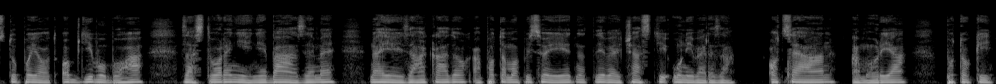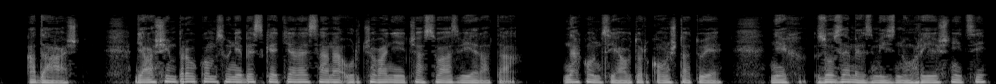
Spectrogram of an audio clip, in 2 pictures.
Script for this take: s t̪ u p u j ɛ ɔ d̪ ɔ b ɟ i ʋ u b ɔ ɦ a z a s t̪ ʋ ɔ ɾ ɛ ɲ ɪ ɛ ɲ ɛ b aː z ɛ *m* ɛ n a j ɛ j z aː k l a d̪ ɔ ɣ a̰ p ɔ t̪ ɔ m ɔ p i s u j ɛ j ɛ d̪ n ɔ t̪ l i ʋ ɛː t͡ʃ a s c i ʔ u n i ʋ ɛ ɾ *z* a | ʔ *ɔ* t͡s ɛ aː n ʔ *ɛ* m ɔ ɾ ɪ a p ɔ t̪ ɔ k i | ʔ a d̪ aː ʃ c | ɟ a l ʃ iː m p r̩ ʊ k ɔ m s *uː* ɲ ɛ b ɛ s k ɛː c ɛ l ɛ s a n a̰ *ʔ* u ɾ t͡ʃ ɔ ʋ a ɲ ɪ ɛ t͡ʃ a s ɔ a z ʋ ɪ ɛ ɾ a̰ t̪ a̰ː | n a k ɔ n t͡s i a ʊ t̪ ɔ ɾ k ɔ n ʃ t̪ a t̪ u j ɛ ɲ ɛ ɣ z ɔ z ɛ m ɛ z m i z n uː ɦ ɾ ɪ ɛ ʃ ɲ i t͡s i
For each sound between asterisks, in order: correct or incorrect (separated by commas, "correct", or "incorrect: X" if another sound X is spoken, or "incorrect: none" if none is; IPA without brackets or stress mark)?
correct, correct, correct, incorrect: a, correct, correct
